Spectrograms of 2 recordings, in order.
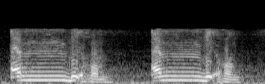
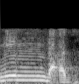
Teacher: إخفاء الميم عند الباء بإطباق الشفتين إطباقا خفيفا بدون كز، أيضا إظهار الغنة وهي غنة الميم. · Term: الإقلاب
